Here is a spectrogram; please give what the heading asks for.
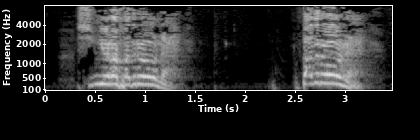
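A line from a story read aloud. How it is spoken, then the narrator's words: Frightened trembling shout. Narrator (Italian): Spaventata e tremando tutta, a gridare dalla finestra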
